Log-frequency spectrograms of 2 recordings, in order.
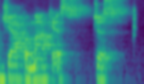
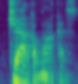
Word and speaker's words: Giakoumakis: And Gigi, his name is pronounced Giakoumakis. Giakoumakis.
